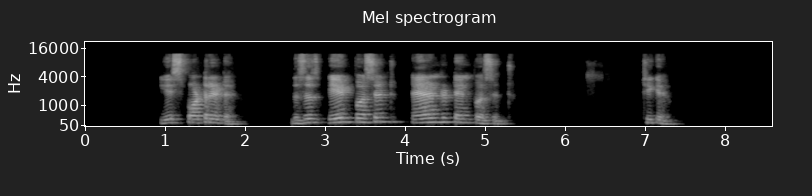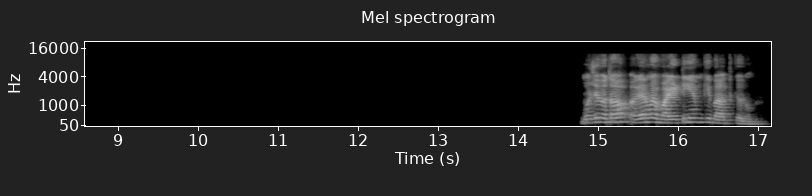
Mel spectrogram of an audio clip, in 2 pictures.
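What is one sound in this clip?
A man speaks calmly through a close microphone, explaining with pauses.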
